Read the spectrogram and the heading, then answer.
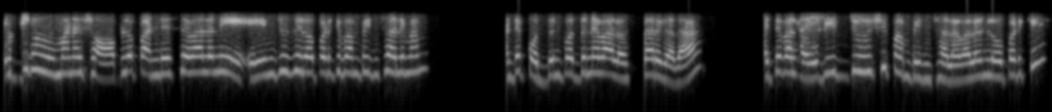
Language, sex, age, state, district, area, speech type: Telugu, female, 18-30, Telangana, Karimnagar, urban, conversation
